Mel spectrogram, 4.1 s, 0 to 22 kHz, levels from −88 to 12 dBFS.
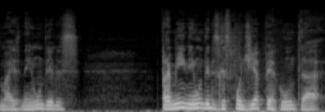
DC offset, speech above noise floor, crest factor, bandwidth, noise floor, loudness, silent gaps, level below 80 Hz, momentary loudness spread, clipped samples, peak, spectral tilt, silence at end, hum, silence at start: under 0.1%; 31 dB; 14 dB; 11.5 kHz; -51 dBFS; -21 LUFS; none; -46 dBFS; 9 LU; under 0.1%; -6 dBFS; -8.5 dB/octave; 0 s; none; 0 s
